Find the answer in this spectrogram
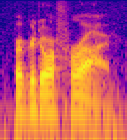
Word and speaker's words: burgdorferi: with causing Lyme disease some people may pronounce a bitter rugged or for I orbiter burgdorferi but we're gonna go by the Mayo Clinic pronunciation for now burger Dorf arrived this in comparison to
